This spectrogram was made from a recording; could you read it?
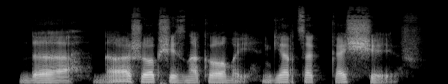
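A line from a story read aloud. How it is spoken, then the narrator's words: Gloomy confirmation. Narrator (Russian): мрачно подтвердил Кудряшов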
